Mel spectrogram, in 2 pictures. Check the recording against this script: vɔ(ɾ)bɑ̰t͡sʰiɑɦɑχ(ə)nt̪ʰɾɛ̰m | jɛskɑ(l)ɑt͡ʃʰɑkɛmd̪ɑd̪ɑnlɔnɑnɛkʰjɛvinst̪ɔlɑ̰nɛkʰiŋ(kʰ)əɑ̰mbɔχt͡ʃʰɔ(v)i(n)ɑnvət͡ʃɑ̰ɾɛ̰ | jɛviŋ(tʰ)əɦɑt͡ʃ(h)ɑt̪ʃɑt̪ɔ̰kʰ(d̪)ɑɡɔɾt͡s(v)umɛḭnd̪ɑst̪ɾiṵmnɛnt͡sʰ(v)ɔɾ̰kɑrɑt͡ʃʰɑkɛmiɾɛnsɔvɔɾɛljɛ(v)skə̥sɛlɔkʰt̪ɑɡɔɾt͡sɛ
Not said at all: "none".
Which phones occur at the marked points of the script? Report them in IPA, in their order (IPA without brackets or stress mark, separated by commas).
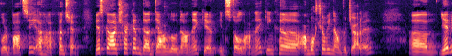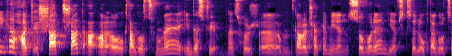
ɾ, ə, r, kʰ, v, n, kʰ, ʃ, t̪, v, v, v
